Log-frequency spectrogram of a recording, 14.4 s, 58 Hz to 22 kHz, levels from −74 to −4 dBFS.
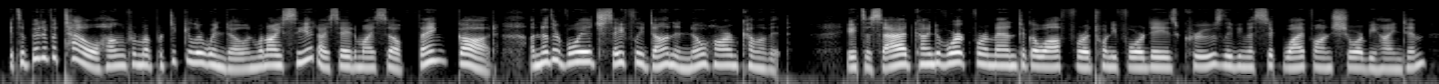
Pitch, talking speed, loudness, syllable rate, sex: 220 Hz, 240 wpm, -18 LUFS, 5.6 syllables/s, female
